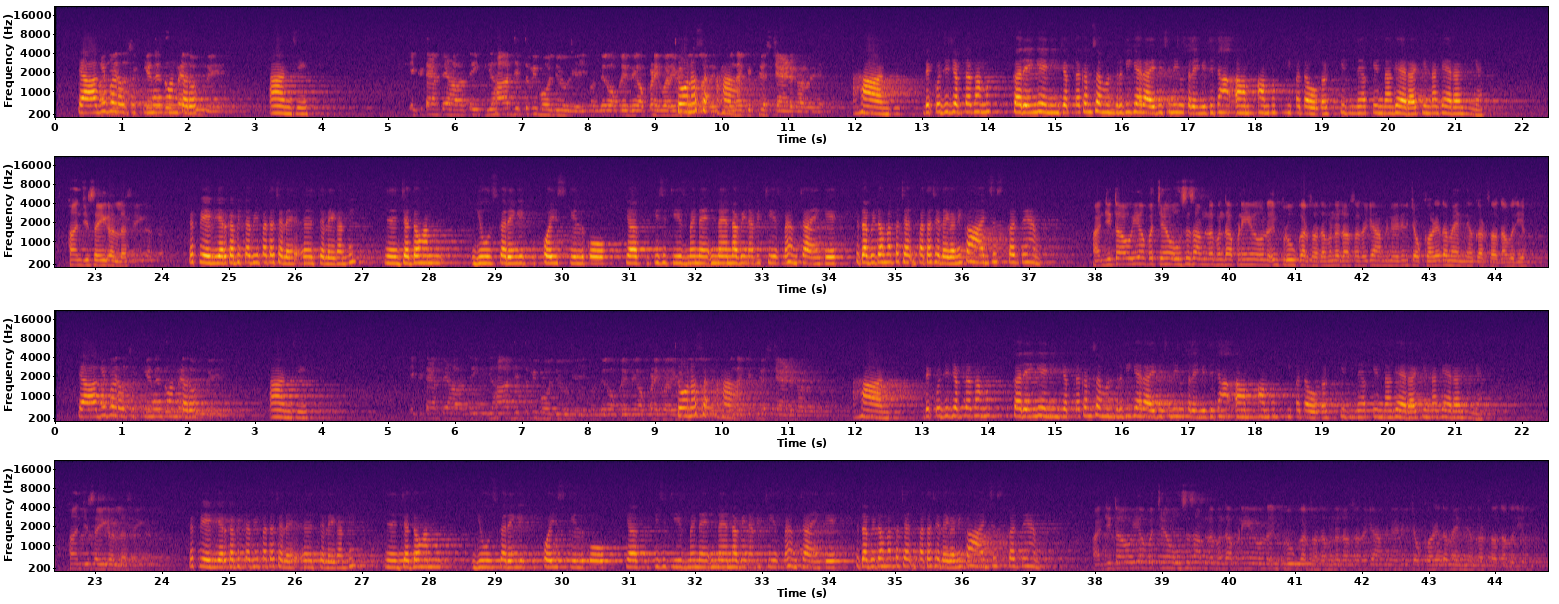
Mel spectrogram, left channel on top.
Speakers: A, on the left (about 85°); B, on the left (about 20°).
A: ਤੇ ਆ
B: ਹਾਂਜੀ
A: ਗੇ ਬੜ੍ਹੋ
B: ਇਹ ਤਾਂ
A: ਤੁਸੀਂ
B: ਸਿੱਕੇ
A: ਮੂੰਵ
B: ਦੇ ਦੋ
A: ਓਨ
B: ਪਹਿਲੂ
A: ਕਰੋ।
B: ਨੇ
A: ਹਾਂਜੀ।
B: ਇੱਕ ਟਾਈਮ ਤੇ ਹਾਰ ਤੇ ਹਾਰ ਜਿੱਤ ਵੀ ਬਹੁਤ ਜ਼ਰੂਰੀ ਹੈ ਜੀ ਬੰਦੇ ਨੂੰ ਆਪਣੇ ਆਪਣੇ ਬਾਰੇ ਵੀ
A: ਦੋਨੋ
B: ਪਤਾ
A: ਸ
B: ਲੱਗਦਾ ਕਿ
A: ਹਾਂ।
B: ਬੰਦਾ ਕਿੱਥੇ ਸਟੈਂਡ ਕਰ ਰਿਹੇ ਹੈ।
A: ਹਾਂਜੀ ਦੇਖੋ ਜੀ ਜਬ ਤੱਕ ਹਮ ਕਰੇਗੇ ਨੀ ਜਬ ਤੱਕ ਹਮ ਸਮੁੰਦਰ ਗਹਿਰਾਈ ਵਿੱਚ ਨਹੀਂ ਉਤਰੇਗੇਂ ਜੀ ਜ <unintelligible> ਹੂੰ ਕੀ ਪਤਾ। ਤਾ ਹੋਊਗਾ ਕਿ ਕਿੰਨਾ ਕਿੰਨਾ ਗਹਿਰਾ ਹੈ ਕਿੰਨਾ ਗਹਿਰਾ ਨਹੀਂ ਹੈ।
B: ਹਾਂਜੀ ਗੱਲ
A: ਹਾਂਜੀ
B: ਹੈ।
A: ਸਹੀ ਗੱਲ। ਤੇ ਫੇਲੀਅਰ ਕ ਵੀ ਤਭੀ ਪਤਾ ਚਲੇ ਚਲੇਗਾ ਨੀ ਅ ਜਦੋਂ ਹਮ ਯੂਸ ਕਰੇਂਗੇ ਕਿ ਕੋਈ ਸਕੀਲ ਕੋ ਜਾਂ ਕਿਸੀ ਚੀਜ਼ ਮੇ ਨਯੇ ਨਏ ਨਵੀਂ-ਨਵੀਂ ਚੀਜ਼ ਮੇ ਹਮ ਜਾਏਂਗੇ। ਤਭੀ ਤੋ ਹਮੇ ਪਤਾ ਚਲੇਗਾ ਨੀ ਕਹਾਂ ਐਗਜਿਸਟ ਕਰਤੇ ਹੈ ਹਮ
B: ਹਾਂਜੀ ਤਾਂ ਉਹੀ ਆ ਬੱਚੇ ਉਸ ਹਿਸਾਬ ਨਾਲ ਬੰਦਾ ਆਪਣੀ ਇੰਪਰੂਵ ਕਰ ਸਕਦਾ ਬੰਦਾ ਦੱਸ ਸਕਦਾ ਕਿ ਹਾਂ ਮੈਨੂੰ ਇਹਦੇ ਚਖੌਰੇ ਤਾਂ ਮੈਂ ਇੰਨੇ ਕਰ ਸਕਦਾ ਵਧੀਆ।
